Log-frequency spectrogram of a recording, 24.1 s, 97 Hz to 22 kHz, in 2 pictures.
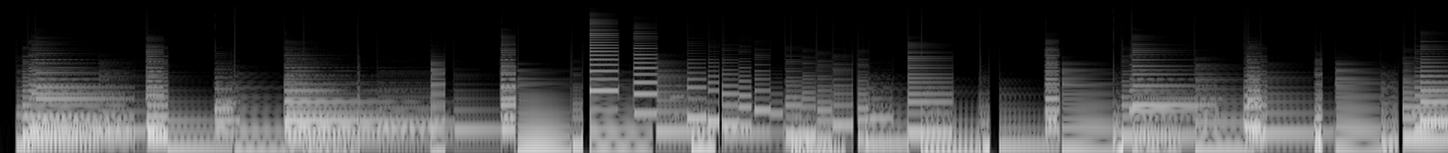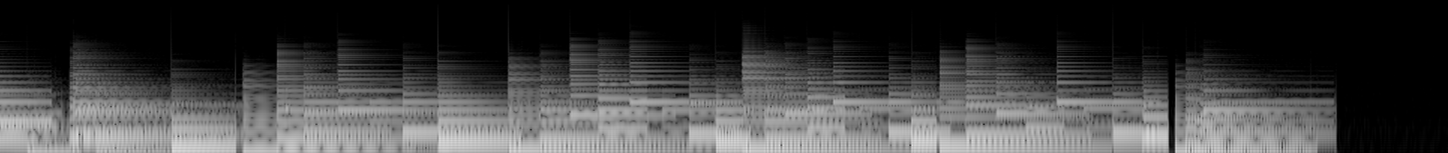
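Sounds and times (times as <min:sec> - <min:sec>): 
Korg DW-8000 synthesizer jazz guitar sound: 0:00.1 - 0:23.2.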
